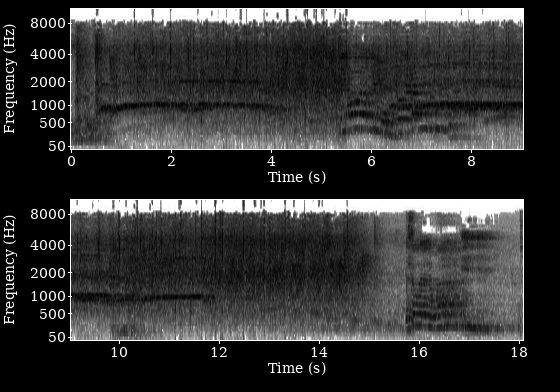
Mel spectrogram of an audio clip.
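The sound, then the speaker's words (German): Sustained, loud applause from an audience fills the whole stretch, dense clapping with a steady roar, while a voice speaks over it through much of the middle and again near the end. “Es war wirklich sehr, sehr geiles Publikum.”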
